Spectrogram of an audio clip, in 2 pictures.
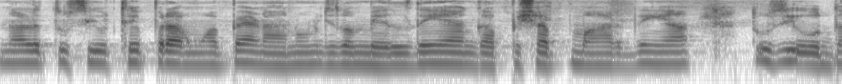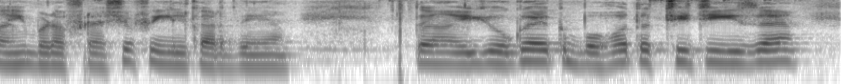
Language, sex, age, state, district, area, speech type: Punjabi, female, 30-45, Punjab, Jalandhar, urban, spontaneous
